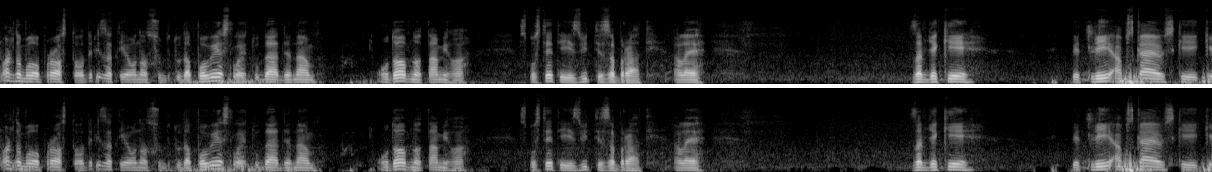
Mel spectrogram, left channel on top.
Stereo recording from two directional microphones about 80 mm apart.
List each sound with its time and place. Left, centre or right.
0.0 s speech: left; by 7.1 s centre
9.0 s speech: centre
